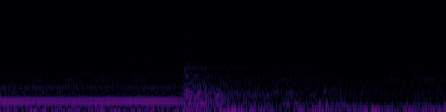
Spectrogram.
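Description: Keyboard accompaniment holding a steady chord at the close of a hymn verse, cutting off about a second in with a soft knock, then faint room tone.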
